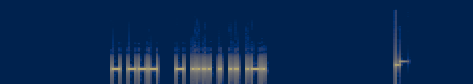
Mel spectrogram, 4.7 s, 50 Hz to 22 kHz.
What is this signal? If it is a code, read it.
Morse code, heard as a keyed tone, about 44 wpm, 700 Hz. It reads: TO THEIR
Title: Sets of 2 Words 45wpm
